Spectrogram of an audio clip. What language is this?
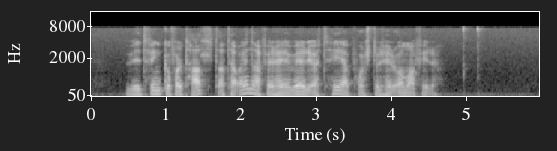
Faroese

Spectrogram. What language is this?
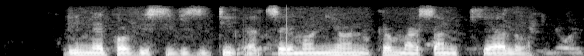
Esperanto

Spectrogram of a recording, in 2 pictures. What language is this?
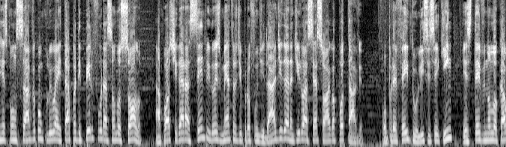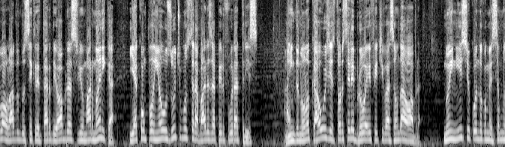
Portuguese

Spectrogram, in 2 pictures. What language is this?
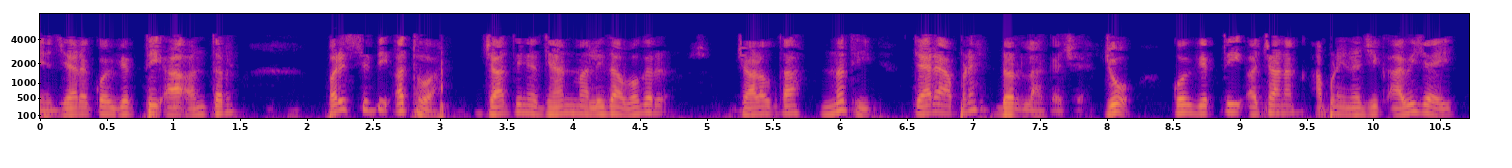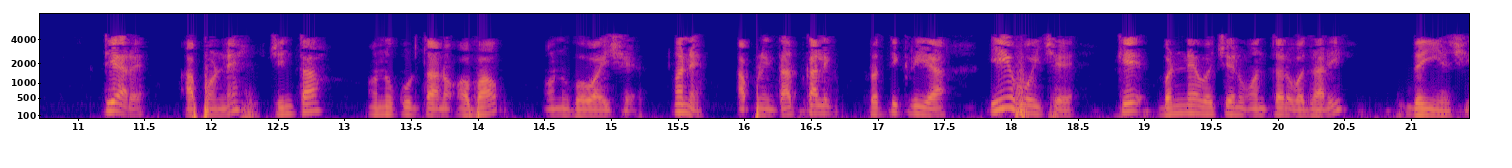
Gujarati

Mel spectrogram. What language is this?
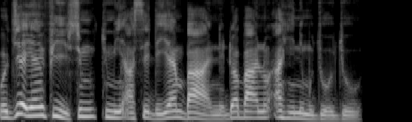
Akan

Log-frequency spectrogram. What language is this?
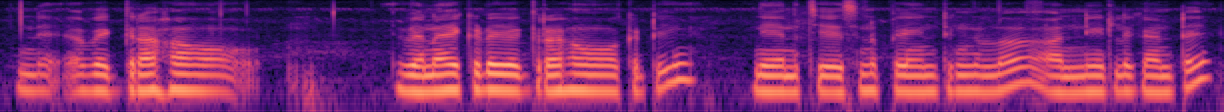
Telugu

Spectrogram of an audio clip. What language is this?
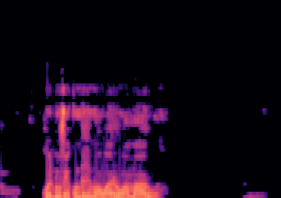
Rombo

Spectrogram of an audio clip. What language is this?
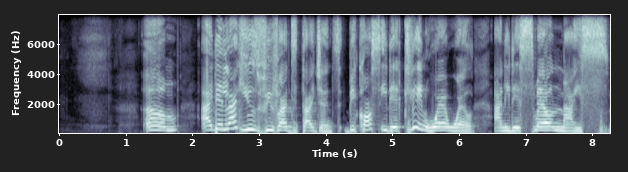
Nigerian Pidgin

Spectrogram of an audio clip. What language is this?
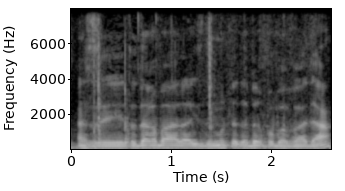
Hebrew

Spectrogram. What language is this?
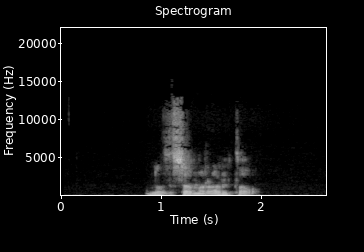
Kabyle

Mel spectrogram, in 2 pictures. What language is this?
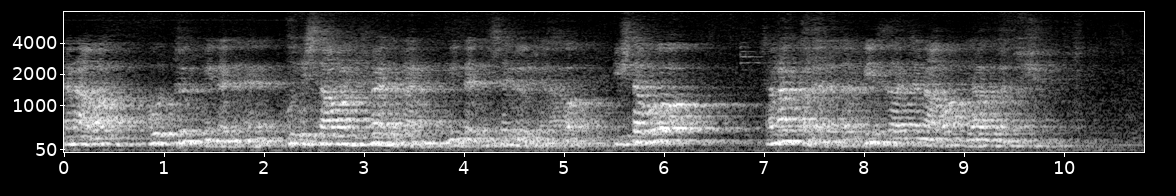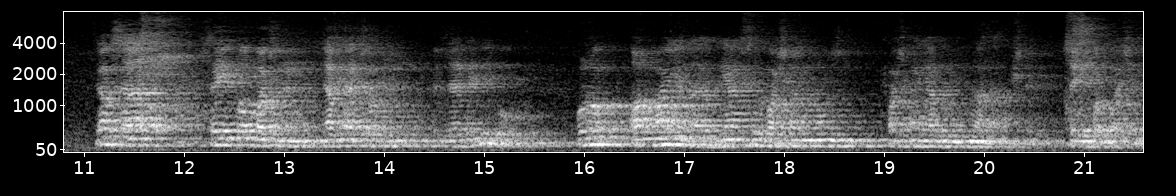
Turkish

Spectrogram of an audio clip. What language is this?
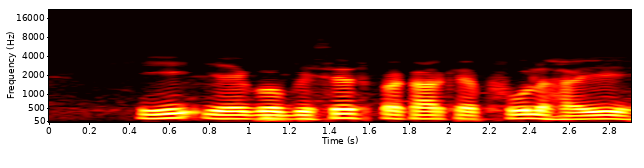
Magahi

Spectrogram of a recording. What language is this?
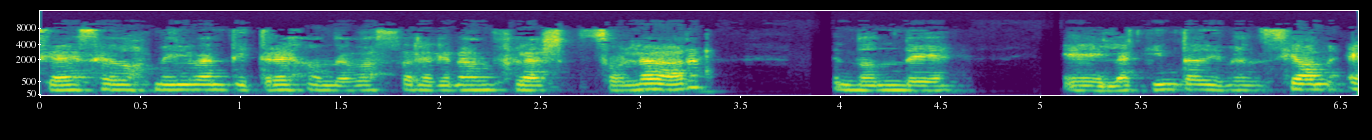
Spanish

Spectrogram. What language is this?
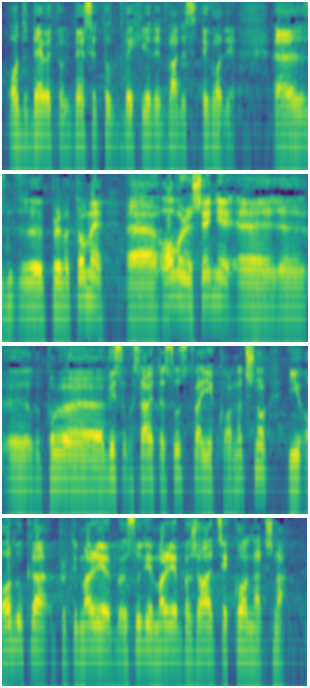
Serbian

